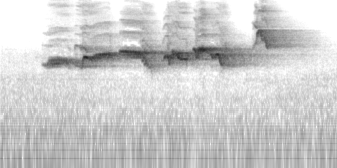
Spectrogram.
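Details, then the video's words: Blackbird singing a sustained phrase of smooth, low melodious whistles that wavers up and down and ends with a sharp high rising squeak. "Κότσυφας. Blackbird Song & Calls"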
